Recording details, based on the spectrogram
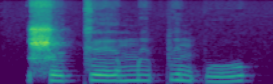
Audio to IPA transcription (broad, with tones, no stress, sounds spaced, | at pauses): ʂ ɻ̩˧˥ k e˥ ɪ̯ m i˥ p i˥˩ n p u˧˥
